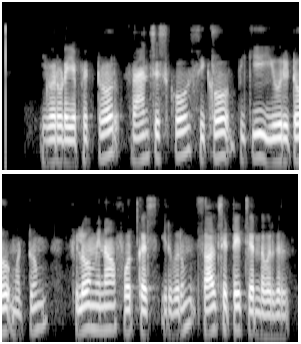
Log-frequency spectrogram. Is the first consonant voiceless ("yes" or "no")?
no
